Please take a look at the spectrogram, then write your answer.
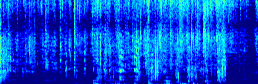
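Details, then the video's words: American Staffordshire Terrier (Amstaff) puppies at an Italian breeding kennel, with Bari, Lecce, Taranto, Foggia and Brindisi named. After a quiet start, a dense burst of low grunting and snuffling runs from about two seconds on, with rapid uneven pulses. "Cuccioli American Staffordshire Terrier Amstaff"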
